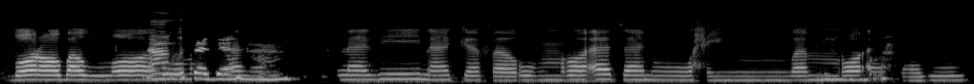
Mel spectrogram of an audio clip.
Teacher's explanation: imra'ata terbacanya hamzah wasalnya tidak terbaca ya di sini karena wasal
